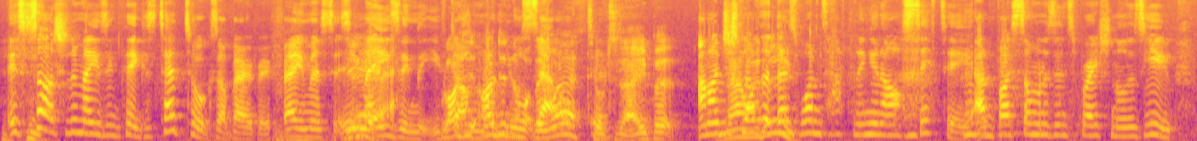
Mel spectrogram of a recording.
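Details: Adult woman (interviewer); typical speech.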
